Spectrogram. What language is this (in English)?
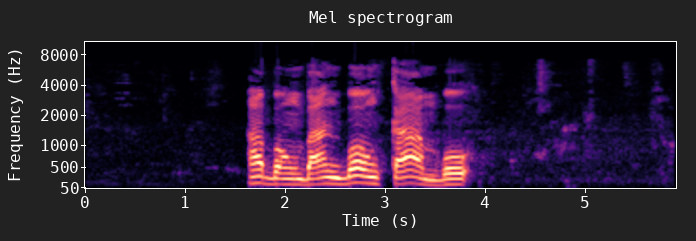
Mbo (Cameroon)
